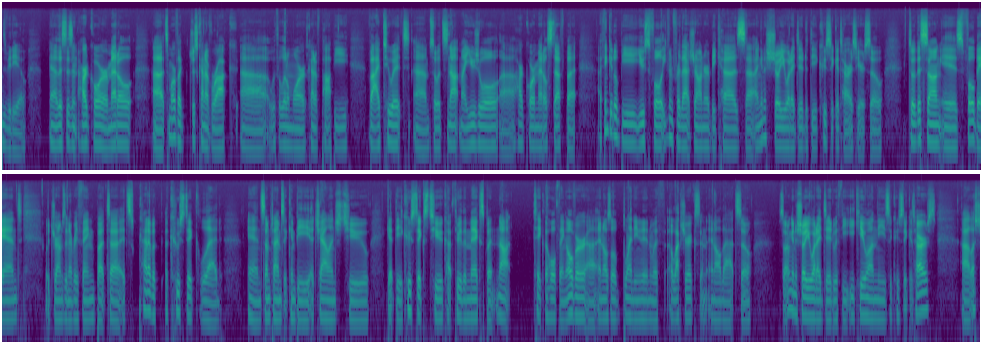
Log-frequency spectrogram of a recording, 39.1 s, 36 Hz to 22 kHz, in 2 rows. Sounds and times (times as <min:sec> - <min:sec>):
Speech: 0:00.0 - 0:39.1.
